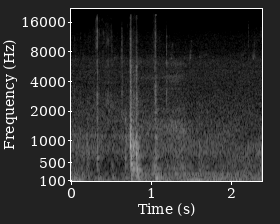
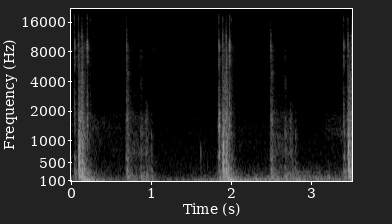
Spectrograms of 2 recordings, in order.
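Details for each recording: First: Few quick, crisp mechanical clunks as the door locks cycle on a 2013 Honda Fit, central locking working normally after disconnecting the faulty door lock knob switch that caused random repeated locking. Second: 2013 Honda Fit power door locks: sharp actuator clunks in quick doubles and triples with nothing pressed, randomly locking up to 10–20 times, also triggered by windows, wipers or horn; cause found to be a faulty door lock knob switch in the latch.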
